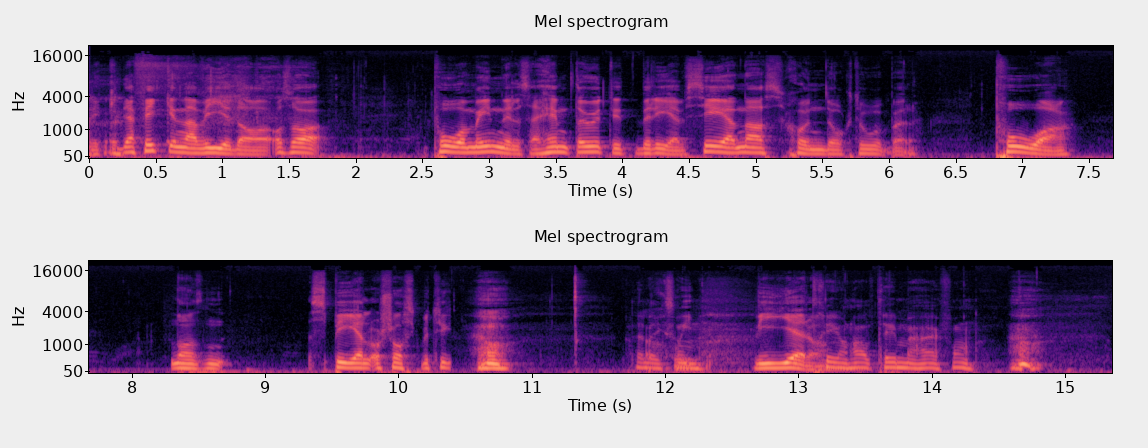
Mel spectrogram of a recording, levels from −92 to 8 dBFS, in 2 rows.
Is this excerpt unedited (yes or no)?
no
